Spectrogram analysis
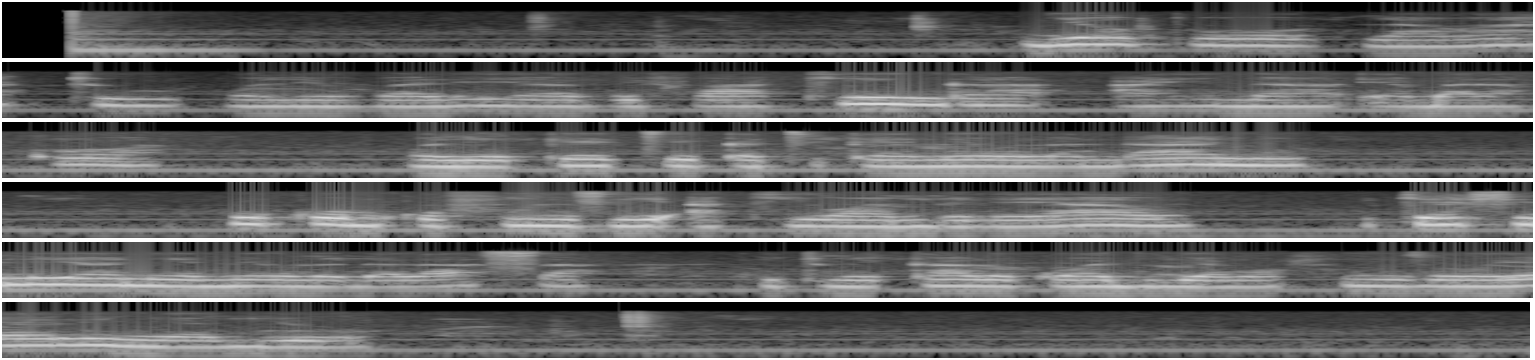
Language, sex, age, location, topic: Swahili, female, 25-35, Dar es Salaam, education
